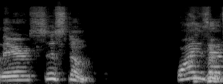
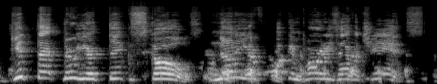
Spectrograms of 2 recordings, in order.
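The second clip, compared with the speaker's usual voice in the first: exasperated scolding; 5 semitones higher, 5 dB louder than usual. Real, not acted. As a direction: hammer each word into their heads. Ranting at listeners.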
